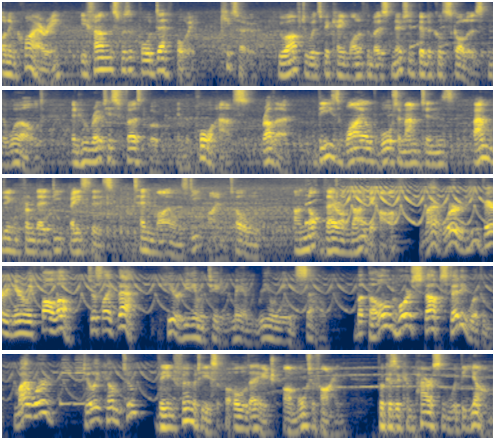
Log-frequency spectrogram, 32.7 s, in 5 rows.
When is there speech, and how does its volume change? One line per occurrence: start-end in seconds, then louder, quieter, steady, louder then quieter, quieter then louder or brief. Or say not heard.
0.0-32.6 steady.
